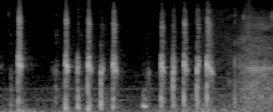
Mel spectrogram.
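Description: Faint, short taps of a one-inch brush loaded with oil paint dabbed against the canvas, about ten in two quick runs.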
